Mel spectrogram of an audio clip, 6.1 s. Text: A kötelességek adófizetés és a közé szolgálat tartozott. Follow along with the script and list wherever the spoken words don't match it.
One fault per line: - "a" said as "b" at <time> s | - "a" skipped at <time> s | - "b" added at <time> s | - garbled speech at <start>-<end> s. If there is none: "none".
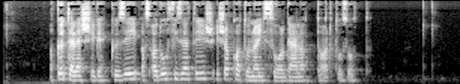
- "közé az" added at 1.4 s
- "közé" said as "katonai" at 3.1 s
